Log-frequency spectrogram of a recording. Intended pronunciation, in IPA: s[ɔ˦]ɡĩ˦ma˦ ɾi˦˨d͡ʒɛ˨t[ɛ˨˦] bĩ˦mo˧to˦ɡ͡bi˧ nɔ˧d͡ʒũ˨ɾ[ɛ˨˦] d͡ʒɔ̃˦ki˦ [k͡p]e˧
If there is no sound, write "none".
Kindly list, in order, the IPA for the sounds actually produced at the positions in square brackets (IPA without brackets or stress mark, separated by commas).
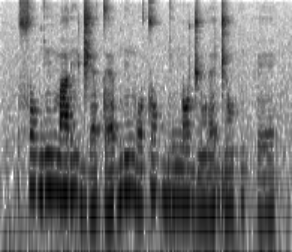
o˦, ɛ˨˦, ɛ˨˦, k͡p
